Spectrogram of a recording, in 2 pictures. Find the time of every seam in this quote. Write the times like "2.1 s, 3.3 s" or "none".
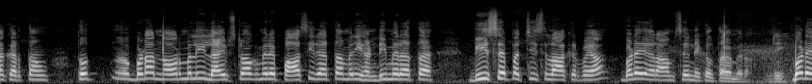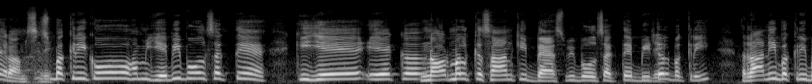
8.5 s, 12.3 s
